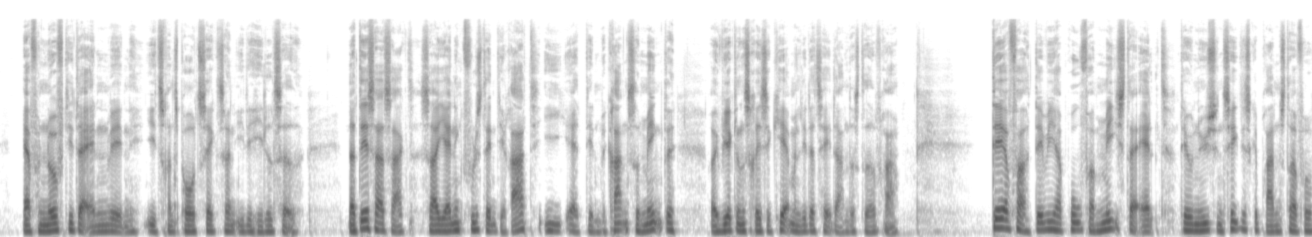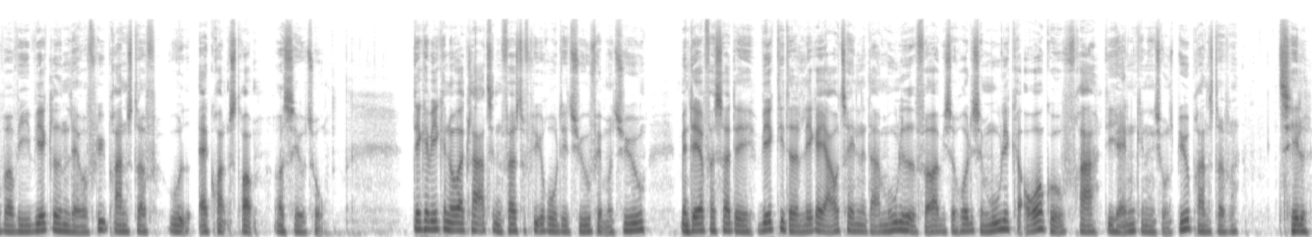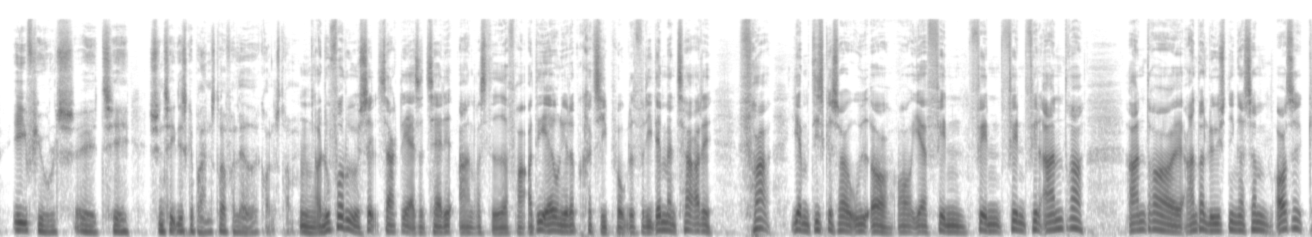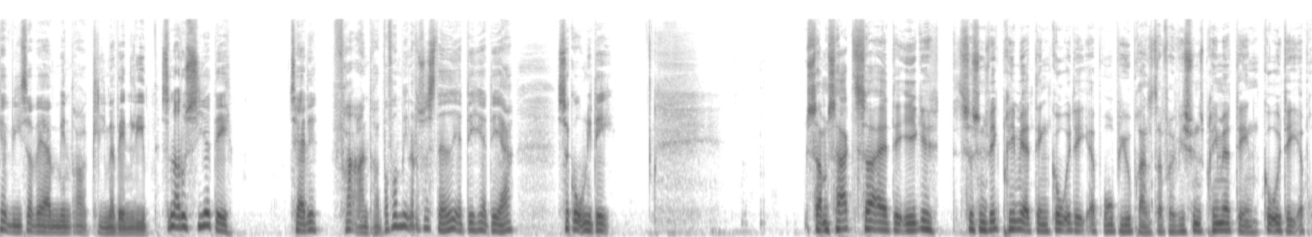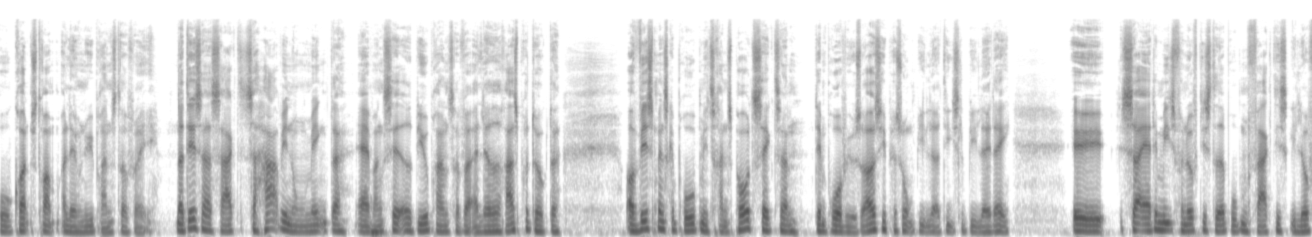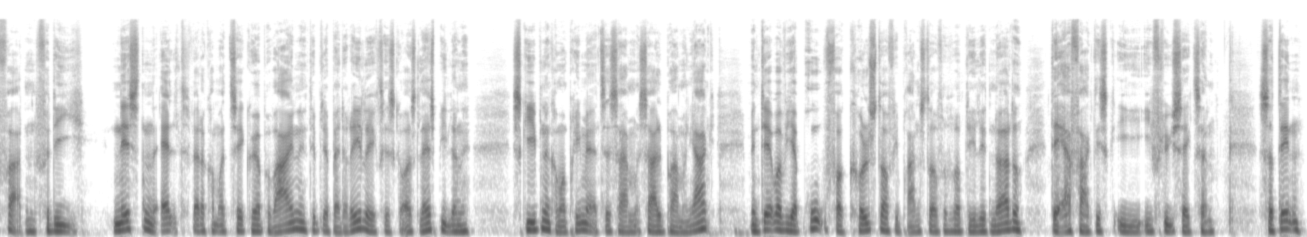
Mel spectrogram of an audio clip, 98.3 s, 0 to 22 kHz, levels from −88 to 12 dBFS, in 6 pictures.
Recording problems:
none

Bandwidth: 15.5 kHz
